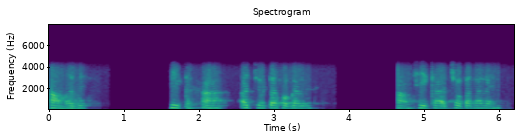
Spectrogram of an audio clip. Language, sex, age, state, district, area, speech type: Sindhi, female, 30-45, Gujarat, Kutch, rural, conversation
